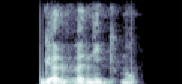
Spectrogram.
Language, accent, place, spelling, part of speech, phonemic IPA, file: French, France, Lyon, galvaniquement, adverb, /ɡal.va.nik.mɑ̃/, LL-Q150 (fra)-galvaniquement.wav
- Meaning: galvanically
